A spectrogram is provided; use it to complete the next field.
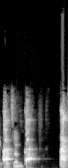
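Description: A dog barks loudly: three quick sharp barks in a row, a short pause, then one more bark. No one talks.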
